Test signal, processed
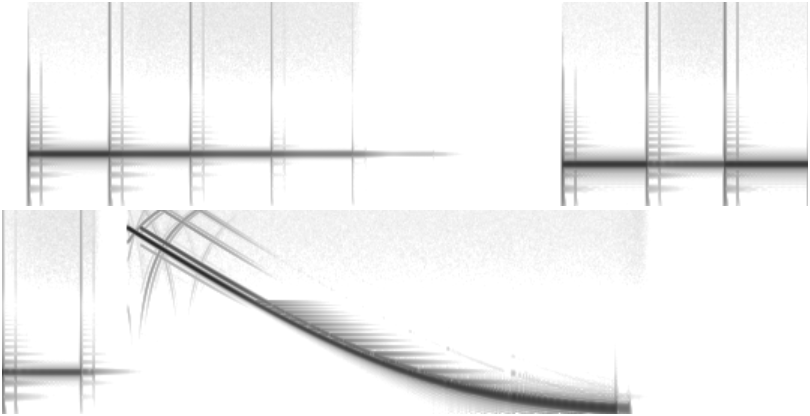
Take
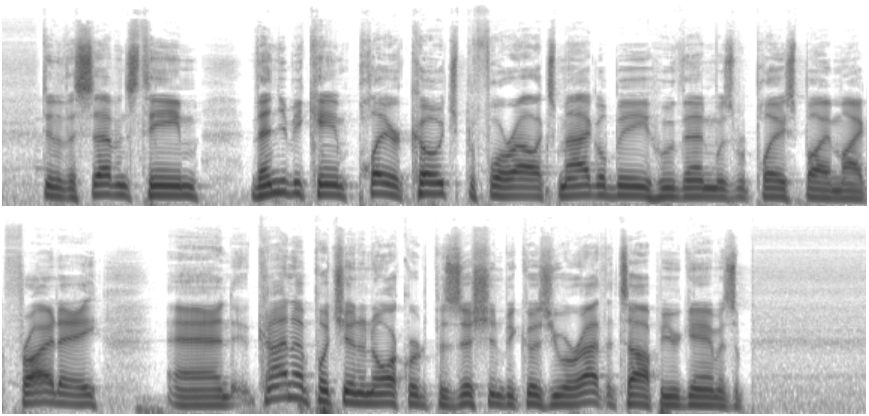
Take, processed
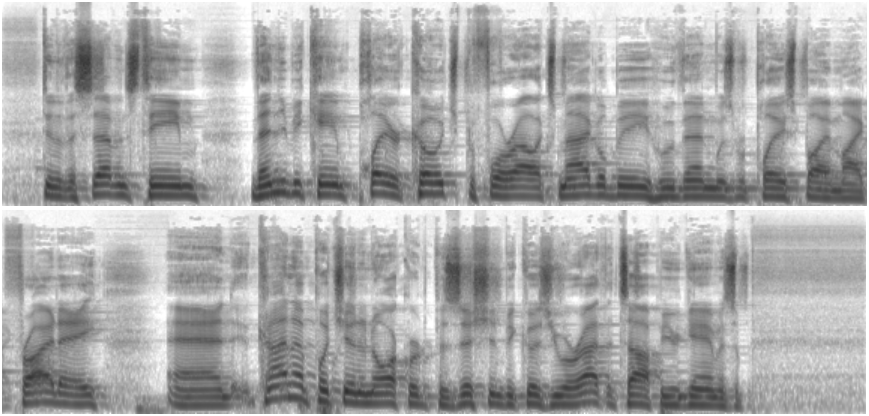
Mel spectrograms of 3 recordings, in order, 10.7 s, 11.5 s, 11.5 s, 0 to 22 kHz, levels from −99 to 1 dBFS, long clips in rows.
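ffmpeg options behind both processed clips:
ffmpeg -i in.wav -filter_complex "[0:a]agate=range=-33dB:threshold=-54dB:ratio=3:detection=peak,highpass=56,bandreject=frequency=251.8:width_type=h:width=4,bandreject=frequency=503.6:width_type=h:width=4,bandreject=frequency=755.4:width_type=h:width=4,bandreject=frequency=1007.2:width_type=h:width=4,bandreject=frequency=1259:width_type=h:width=4,bandreject=frequency=1510.8:width_type=h:width=4,bandreject=frequency=1762.6:width_type=h:width=4,bandreject=frequency=2014.4:width_type=h:width=4,bandreject=frequency=2266.2:width_type=h:width=4,bandreject=frequency=2518:width_type=h:width=4,bandreject=frequency=2769.8:width_type=h:width=4,bandreject=frequency=3021.6:width_type=h:width=4,bandreject=frequency=3273.4:width_type=h:width=4,bandreject=frequency=3525.2:width_type=h:width=4,bandreject=frequency=3777:width_type=h:width=4,bandreject=frequency=4028.8:width_type=h:width=4,asplit=2[link_01][link_02];[link_02]acompressor=threshold=-37dB:ratio=6,volume=2.5dB[link_03];[link_01][link_03]amix=inputs=2:normalize=0,aecho=1:1:85:0.119,aexciter=amount=7:drive=4.3:freq=5300,volume=-1.5dB" out.wav

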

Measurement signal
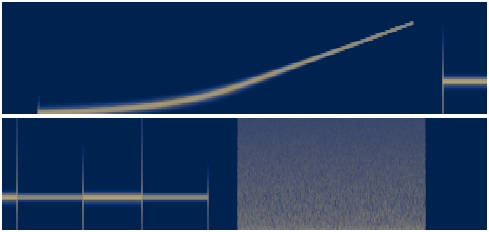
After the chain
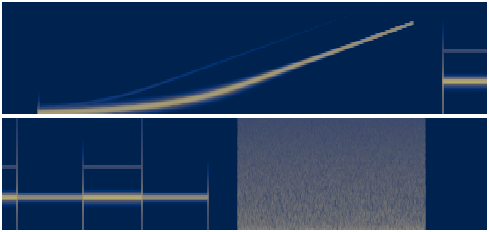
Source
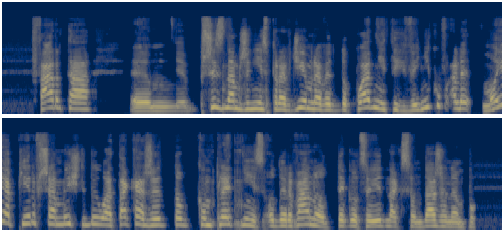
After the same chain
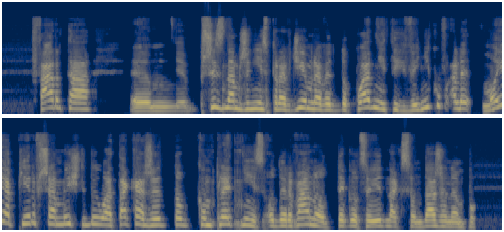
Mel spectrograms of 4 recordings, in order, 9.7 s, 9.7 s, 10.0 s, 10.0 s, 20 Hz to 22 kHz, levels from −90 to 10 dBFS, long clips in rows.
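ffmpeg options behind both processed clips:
ffmpeg -i in.wav -af "acontrast=63,volume=-4.5dB" out.wav

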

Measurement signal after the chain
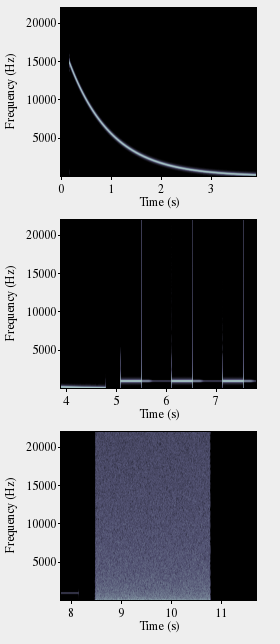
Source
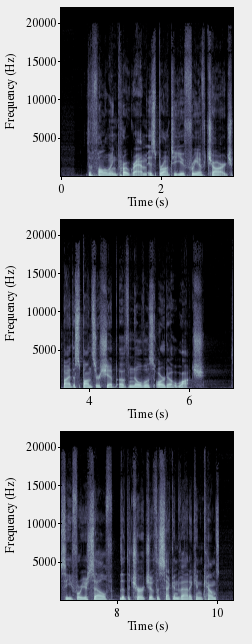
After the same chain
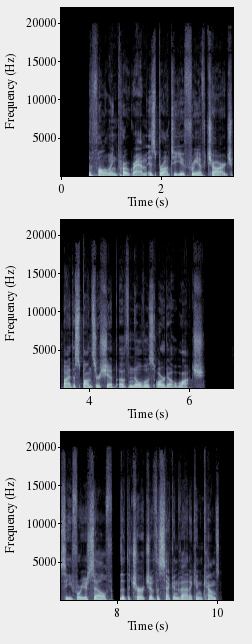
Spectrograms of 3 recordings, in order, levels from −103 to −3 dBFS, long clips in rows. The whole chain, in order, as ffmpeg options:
ffmpeg -i in.wav -af "agate=range=-38dB:threshold=-44dB:ratio=16:detection=peak" out.wav

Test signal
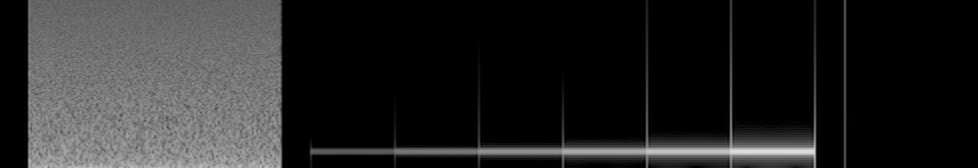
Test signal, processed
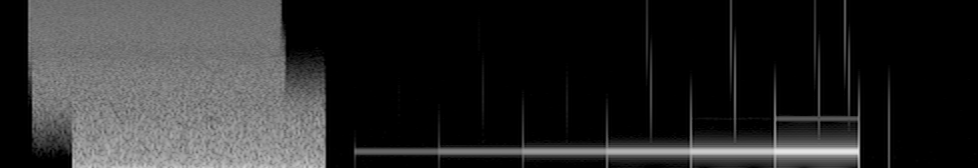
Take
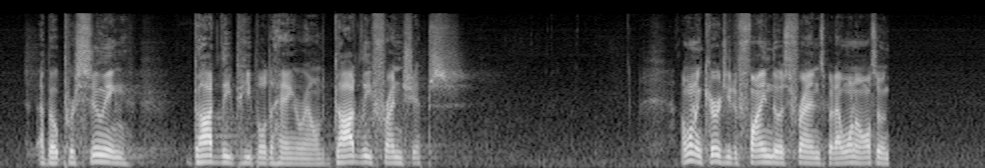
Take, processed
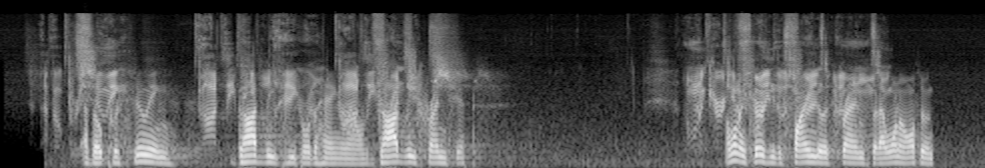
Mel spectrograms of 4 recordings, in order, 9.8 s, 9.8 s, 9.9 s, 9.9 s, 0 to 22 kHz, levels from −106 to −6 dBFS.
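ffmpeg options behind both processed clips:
ffmpeg -i in.wav -filter_complex "[0:a]acrossover=split=1700|5800[link_01][link_02][link_03];[link_02]adelay=40[link_04];[link_01]adelay=440[link_05];[link_05][link_04][link_03]amix=inputs=3:normalize=0,aeval=exprs='0.631*(cos(1*acos(clip(val(0)/0.631,-1,1)))-cos(1*PI/2))+0.00891*(cos(5*acos(clip(val(0)/0.631,-1,1)))-cos(5*PI/2))':channel_layout=same,volume=3dB" out.wav

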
